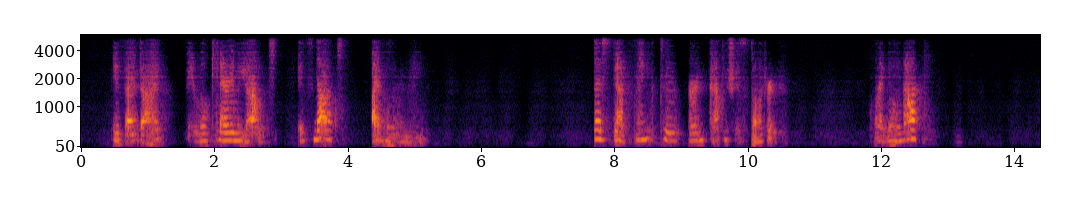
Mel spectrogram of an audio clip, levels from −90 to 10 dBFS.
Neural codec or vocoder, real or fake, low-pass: codec, 44.1 kHz, 0.9 kbps, DAC; fake; 5.4 kHz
